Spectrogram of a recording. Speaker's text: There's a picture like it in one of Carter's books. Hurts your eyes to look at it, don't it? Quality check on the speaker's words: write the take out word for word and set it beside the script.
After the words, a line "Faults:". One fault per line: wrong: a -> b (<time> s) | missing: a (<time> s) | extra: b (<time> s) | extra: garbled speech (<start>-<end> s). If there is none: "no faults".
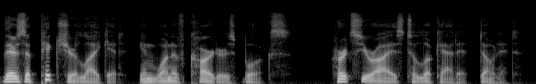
There's a picture like it in one of Carter's books. Hurts your eyes to look at it, don't it?
Faults:
no faults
